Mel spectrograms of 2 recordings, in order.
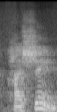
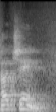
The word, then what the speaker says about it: Hashem: del verdadero nombre Entonces le llamaban hashem que hasta el día de hoy por supuesto lo pronunciamos hasen y ese nombre que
